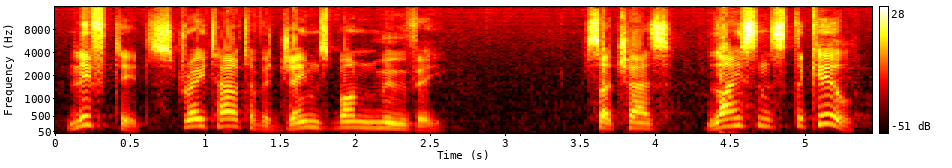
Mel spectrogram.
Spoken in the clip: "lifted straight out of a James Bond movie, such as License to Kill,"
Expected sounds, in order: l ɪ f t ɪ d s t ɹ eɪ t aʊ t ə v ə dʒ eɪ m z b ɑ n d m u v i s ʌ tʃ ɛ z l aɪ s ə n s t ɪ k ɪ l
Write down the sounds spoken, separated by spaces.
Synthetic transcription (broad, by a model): l ɪ f t ɪ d s t ɹ eɪ t aʊ t ə v ə dʒ eɪ m z b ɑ n m u v i s ʌ tʃ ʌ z l aɪ s n s t ɪ k ɪ l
